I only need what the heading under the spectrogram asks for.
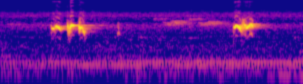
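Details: Female yellow-vented bulbul, said to be in breeding condition and calling a male, used as a lure recording; two short bursts of bubbly, chattering notes about two seconds apart, with a faint low hum beneath.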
